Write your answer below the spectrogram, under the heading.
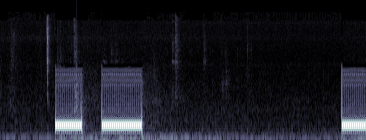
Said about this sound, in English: Here we go. The phone is ringing. Fingers crossed, Buzz Aldrin will answer the phone.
